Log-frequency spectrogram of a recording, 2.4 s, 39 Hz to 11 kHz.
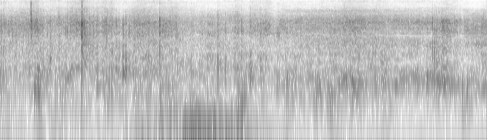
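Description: An inflated 260Q latex modelling balloon rubbing and squeaking as one twisted bubble is pushed through two others to lock them in place, with a couple of small clicks near the start.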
